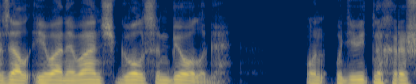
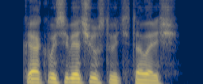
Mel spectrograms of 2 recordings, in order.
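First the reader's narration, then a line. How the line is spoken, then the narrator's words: Plain. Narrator (Russian): спросил Беркут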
